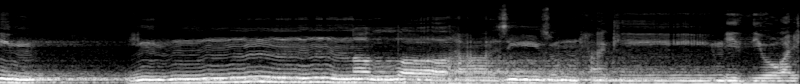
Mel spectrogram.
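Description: A man reciting the Quran in melodic tajweed style, drawing out long, wavering, ornamented notes, with a brief pause for breath about a second in.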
